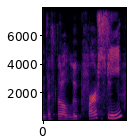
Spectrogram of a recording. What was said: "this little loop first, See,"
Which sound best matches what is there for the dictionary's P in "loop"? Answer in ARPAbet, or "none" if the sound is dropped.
P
